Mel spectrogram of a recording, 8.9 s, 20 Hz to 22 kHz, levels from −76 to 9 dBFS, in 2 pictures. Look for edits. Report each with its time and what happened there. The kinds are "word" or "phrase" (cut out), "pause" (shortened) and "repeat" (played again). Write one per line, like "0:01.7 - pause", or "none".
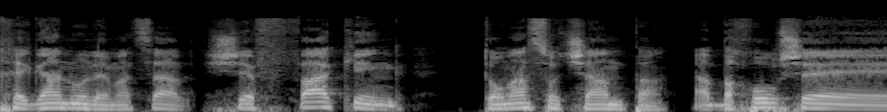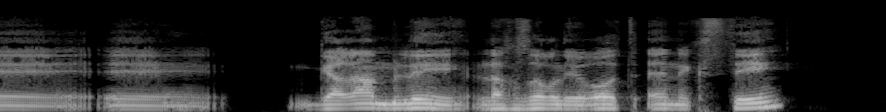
0:00.9 - pause
0:03.4 - pause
